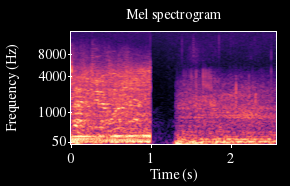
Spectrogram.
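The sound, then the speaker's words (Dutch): A bus carrying 60 demonstrators rumbles loudly as it pulls away on a Thursday evening, followed by two police Golf cars escorting it out of the city; a deep steady drone broken by a brief silence before the heavy motor noise returns with faint indistinct voices in the background. “De bus met demonstranten vertrekt en er schieten twee golfjes van de politie achter.”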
